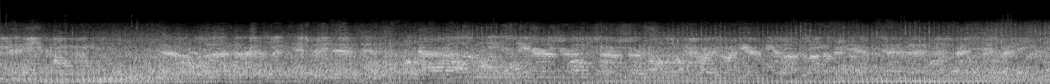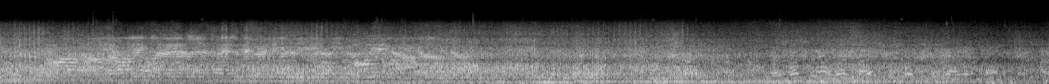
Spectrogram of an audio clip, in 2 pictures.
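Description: RNLAF AH-64D Apache attack helicopter flying a display pass, its twin turboshaft engines and rotors running steadily, with a voice speaking over it.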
